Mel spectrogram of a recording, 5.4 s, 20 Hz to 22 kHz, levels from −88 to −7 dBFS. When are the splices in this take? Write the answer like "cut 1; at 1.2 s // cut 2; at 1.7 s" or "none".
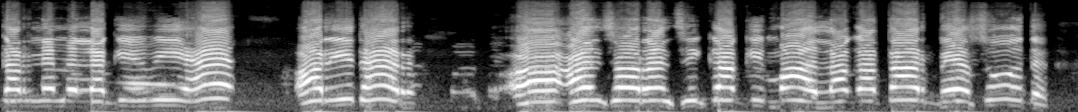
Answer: none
